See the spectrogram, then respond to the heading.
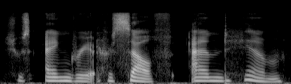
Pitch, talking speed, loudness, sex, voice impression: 155 Hz, 145 wpm, -22 LUFS, female, gender-neutral, adult-like, slightly soft, slightly muffled, calm, slightly unique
